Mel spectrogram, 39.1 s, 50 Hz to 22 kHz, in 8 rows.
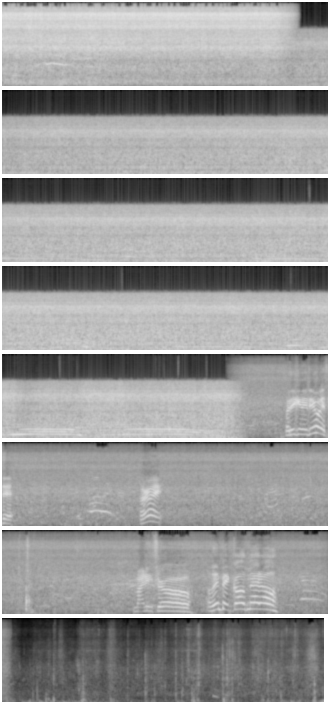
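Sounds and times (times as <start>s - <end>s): waterfall rushing: 0.0s - 4.8s, 5.4s - 34.4s
dull rushing with low rumble: 4.2s - 32.5s.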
